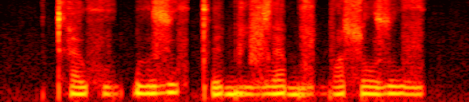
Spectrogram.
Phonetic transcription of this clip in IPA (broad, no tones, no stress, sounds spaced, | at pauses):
kʰ æ xʷ ɑ k͡p ɯ z y xʷ kʼ e b i v l æ b u v b ɑ ɬ o z u v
